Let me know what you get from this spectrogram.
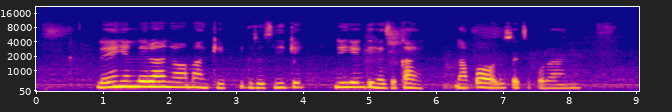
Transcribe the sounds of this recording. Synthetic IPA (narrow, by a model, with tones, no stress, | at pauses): le˨˦i˦ɦe˦n̩˦le˦ɾa˦ɲɔ˦a˦ma˦ŋ̩˨ke˨˦i˦ɡzo˨si˦i˦ke˦ | ni˦ɦe˦n̩˦dɪ˦ɦe˨ze˨ka˦˨ja˨ | na˨pɔ˦˨lʊ˨se˦tɪ˨pʊ˨ɾa˨a˨ɲɪ˦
